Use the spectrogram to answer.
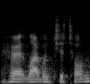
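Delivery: ordinary talk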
